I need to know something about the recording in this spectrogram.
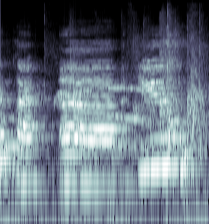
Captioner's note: audience applauding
